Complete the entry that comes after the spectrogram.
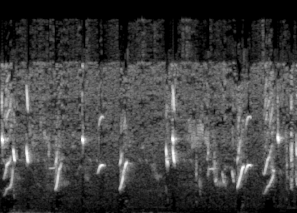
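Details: Saffron finch calling with quick, high, up-slurred chirps spaced a few tenths of a second apart, some in clipped doublets, with faint low noise early on.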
